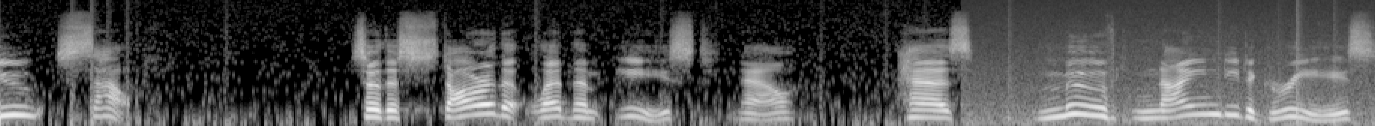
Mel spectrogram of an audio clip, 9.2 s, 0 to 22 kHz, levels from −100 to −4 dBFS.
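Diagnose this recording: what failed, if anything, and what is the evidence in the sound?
Overdone noise removal in the call processing stage, from 0.0 to 6.41 s, muted bands near its noise estimate, leaving the room noise, about 21 dB down, as twinkling near-silence.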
